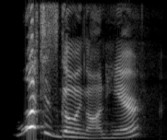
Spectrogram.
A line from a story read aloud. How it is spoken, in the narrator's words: cried, her voice full of anger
